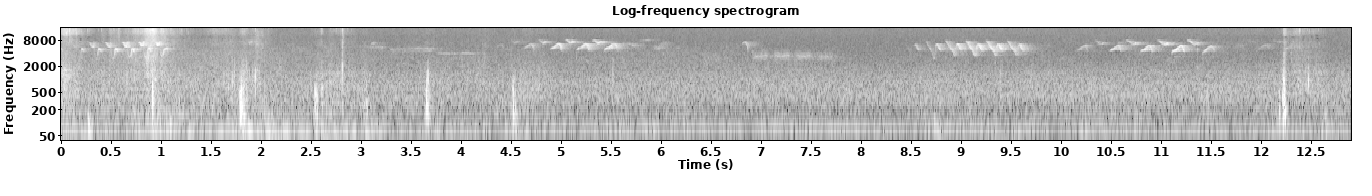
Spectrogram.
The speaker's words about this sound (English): Okay, a lot of different American redstarts here.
